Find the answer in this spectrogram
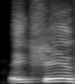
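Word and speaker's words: Achane: Now, the whole time he was in College Station, people got it wrong. I mean, it's spelled A C H A N E. Looks like paint.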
